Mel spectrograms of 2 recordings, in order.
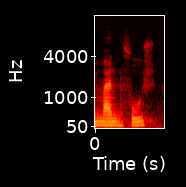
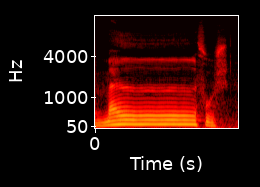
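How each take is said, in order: First: Said in the usual way. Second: منفوش with the ن held as a long nasal hum; nasal held noon. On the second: Shown as a demonstration. Teacher demonstrating the hidden noon, ن held long in the nose. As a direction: slowly hum through the ن of منفوش before the ف. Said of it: "صدا تو بینی داره میاد".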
